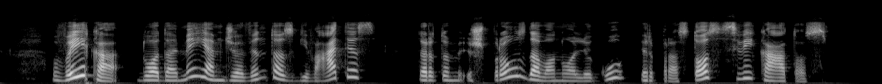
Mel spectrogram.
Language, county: Lithuanian, Panevėžys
